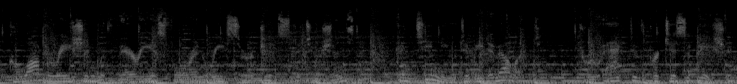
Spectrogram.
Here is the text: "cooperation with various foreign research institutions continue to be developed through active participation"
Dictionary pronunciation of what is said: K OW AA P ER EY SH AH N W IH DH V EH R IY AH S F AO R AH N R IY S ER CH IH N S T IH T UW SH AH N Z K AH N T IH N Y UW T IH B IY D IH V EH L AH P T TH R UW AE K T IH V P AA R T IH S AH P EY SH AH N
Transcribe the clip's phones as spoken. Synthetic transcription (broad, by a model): K OW AA P ER EY SH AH N W IH DH V EH R IY AH S F AO R AH N R IY S ER CH IH N S T IH T UW SH AH N Z K AH N T IH N Y UW T IH B IY D IH V EH L AH P T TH R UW AE K T IH V P AA R T IH S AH P EY SH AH N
